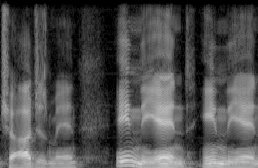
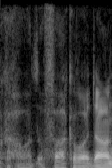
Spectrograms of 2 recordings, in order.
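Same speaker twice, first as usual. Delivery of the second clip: mock mutter under breath, lower and quieter; 4 semitones lower, 10 dB quieter than usual. Retelling what the ex-girlfriend said in court: imitating someone muttering under her breath. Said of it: "under her breath, she was like".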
